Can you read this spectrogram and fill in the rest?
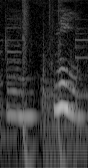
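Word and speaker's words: knee: Ni. Ah, kni. Kniatos. C'est avec un K, mais il se prononce pas.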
